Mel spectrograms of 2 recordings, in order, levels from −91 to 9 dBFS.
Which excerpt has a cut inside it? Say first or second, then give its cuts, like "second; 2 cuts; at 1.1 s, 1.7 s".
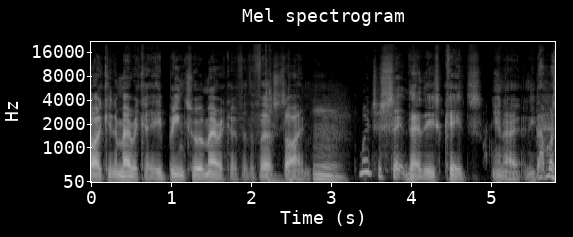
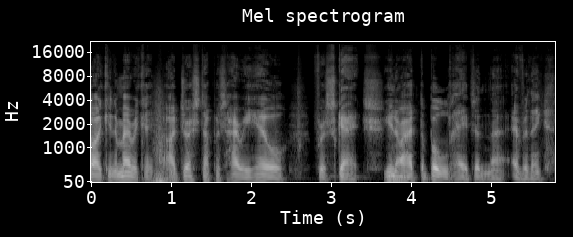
second; 2 cuts; at 0.9 s, 3.6 s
